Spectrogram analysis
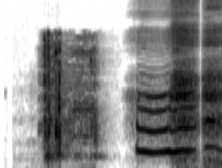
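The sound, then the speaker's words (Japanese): A camera shutter fires as a photo is taken. A short, clicky mechanical burst comes first, and after a brief gap a brighter, ringing electronic tone follows and ends abruptly. “そもそもさ、こんな最高の眺め写真に撮らないわけないでしょ。”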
